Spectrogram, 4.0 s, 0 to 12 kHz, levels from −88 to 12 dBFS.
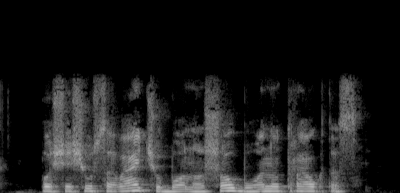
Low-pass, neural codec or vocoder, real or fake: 7.2 kHz; none; real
